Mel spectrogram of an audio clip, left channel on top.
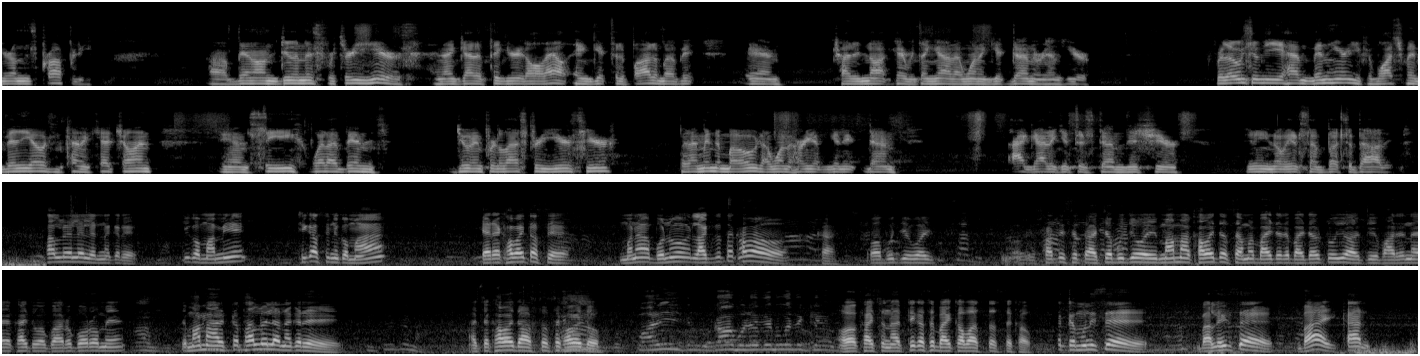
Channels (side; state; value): both; different; correlation 0.01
